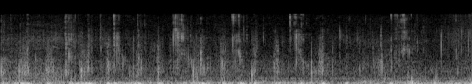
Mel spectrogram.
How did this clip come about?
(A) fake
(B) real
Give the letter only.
B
